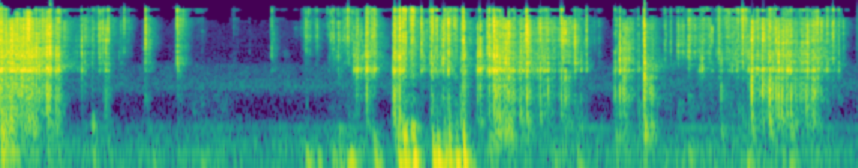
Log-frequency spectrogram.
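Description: A solid cream bar of soap, held in the fingers, is scraped and cut with a craft knife blade so flakes come off. Bursts of bright, crisp scraping and crackling come in uneven runs, with quiet gaps between them and low thumps around the middle of the clip.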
